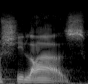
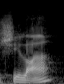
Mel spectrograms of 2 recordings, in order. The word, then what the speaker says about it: Shila: So it did mention that he went and got a lot of Shalagram Shilas. Nobody in ISKCON will say the word Shila, but that's actually how it's pronounced.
